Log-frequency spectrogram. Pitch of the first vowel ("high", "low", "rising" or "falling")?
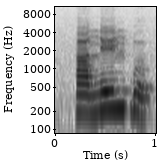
low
